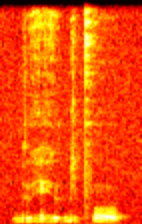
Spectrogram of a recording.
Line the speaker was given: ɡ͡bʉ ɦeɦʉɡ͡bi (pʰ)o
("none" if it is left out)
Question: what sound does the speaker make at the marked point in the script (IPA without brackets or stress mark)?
pʰ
